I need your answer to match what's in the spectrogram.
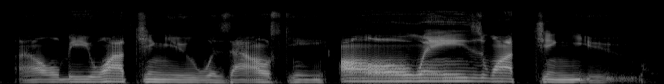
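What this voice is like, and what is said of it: Poor impression of Monsters, Inc. office manager. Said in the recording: “He was like the manager, you know, the office manager. ... Like from the movie Monsters, Inc. ... that impression, which by the way was probably terrible ... that impression was terrible, and it made me cough and hack”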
